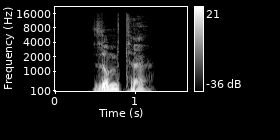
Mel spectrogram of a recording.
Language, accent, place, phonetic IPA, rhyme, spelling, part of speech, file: German, Germany, Berlin, [ˈzʊmtə], -ʊmtə, summte, verb, De-summte.ogg
- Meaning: inflection of summen: 1. first/third-person singular preterite 2. first/third-person singular subjunctive II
